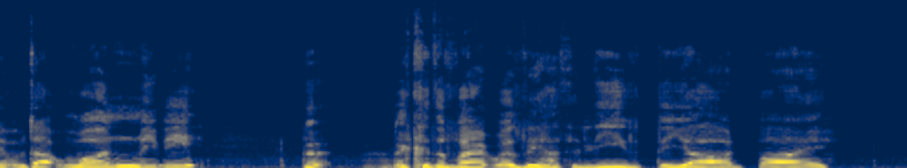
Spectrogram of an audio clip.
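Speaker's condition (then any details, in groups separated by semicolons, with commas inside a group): Cerebral palsy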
